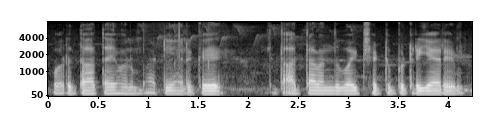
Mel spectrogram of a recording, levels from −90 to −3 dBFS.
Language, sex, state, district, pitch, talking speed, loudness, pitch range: Tamil, male, Tamil Nadu, Kanyakumari, 120 Hz, 140 wpm, -18 LUFS, 115-125 Hz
